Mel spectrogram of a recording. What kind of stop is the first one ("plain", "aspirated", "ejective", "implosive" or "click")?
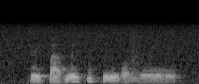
plain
